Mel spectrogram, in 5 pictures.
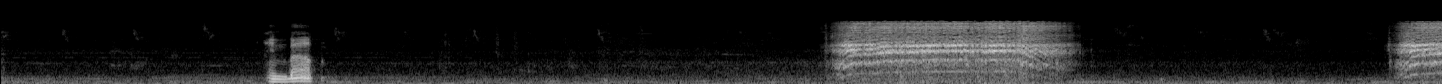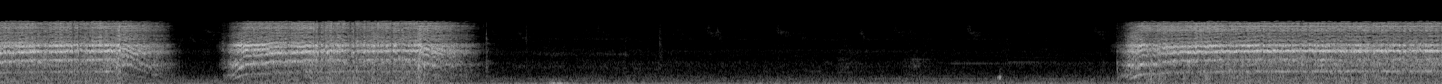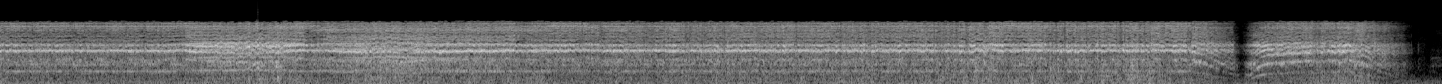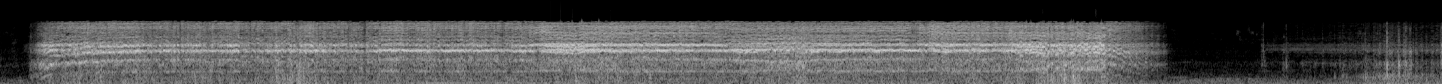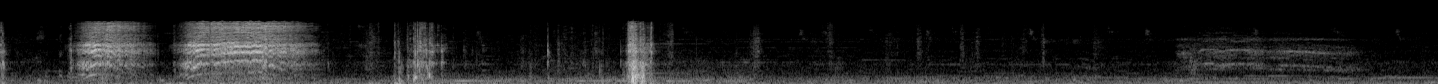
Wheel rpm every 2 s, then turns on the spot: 0, 0, 0, 0, 110, 40, 0, 110, 80, 70, 0, 0, 10, 140, 160, 160, 160, 160, 160, 160, 110, 60, 150, 160, 160, 160, 160, 40, 10, 40, 30, 0, 0, 0, 0, 0.
54-56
